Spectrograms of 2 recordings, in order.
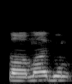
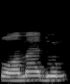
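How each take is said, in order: First: The first sound is light, with the lips unrounded. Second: The first sound has the lips pushed forward. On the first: "ചിലര് ആ സൊമദുൻ അവിടെ സീനാണ് സീനായിട്ട് മാറും" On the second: "ചുണ്ട് മുന്നോട്ടാക്കി പറയും"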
